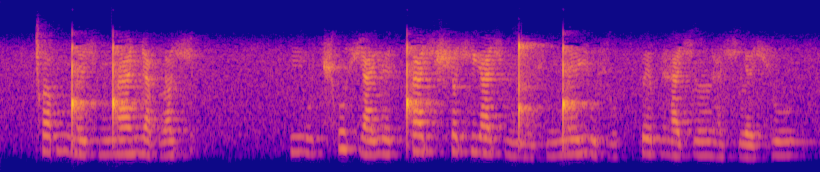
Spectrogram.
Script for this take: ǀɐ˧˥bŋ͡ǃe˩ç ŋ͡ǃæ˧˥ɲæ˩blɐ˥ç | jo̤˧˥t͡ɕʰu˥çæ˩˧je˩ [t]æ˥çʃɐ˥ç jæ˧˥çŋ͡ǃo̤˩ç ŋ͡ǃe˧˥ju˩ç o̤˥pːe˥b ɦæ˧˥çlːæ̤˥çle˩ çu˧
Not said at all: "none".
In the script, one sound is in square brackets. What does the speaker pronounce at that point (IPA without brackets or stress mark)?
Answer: ǃ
